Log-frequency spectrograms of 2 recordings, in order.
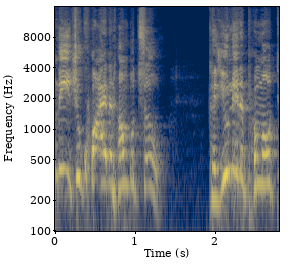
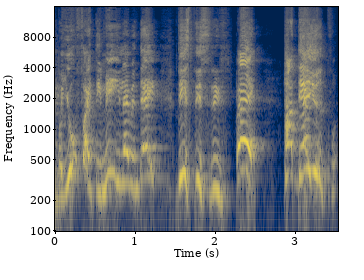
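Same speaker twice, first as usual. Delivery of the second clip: loud, higher mock Cuban fighter trash talk; imitating Ugas; 4 semitones higher, 3 dB louder than usual. Comedian voicing Ugas taunting Pacquiao, loud and high. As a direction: hype it up like a fighter who's sick of the smiling. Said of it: "we need Ugas to be like".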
